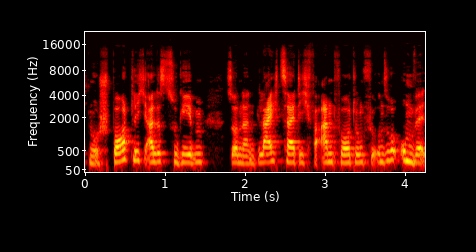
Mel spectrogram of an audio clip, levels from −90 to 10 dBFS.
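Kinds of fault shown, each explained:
No faults can be heard anywhere in this audio.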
